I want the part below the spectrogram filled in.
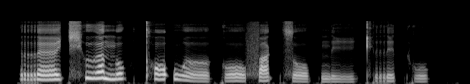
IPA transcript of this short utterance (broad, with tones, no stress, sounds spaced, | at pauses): r ɛː˦˥ t͡ɕʰ ɯ˥˩ a̯ n o˥˩ k̚ tʰ ɔ˦˥ ʔ w ɤː˨˩ k oː˧ f a˦˥ k̚ s oː˨˩ p̚ n iː˩˦ kʰ r i˥˩ t̚ k u˦˥ k̚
